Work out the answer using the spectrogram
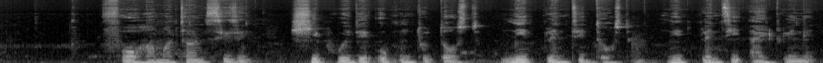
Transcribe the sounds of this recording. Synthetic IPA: fɔɦamatʰãnsizɔ̃n | ʃipwedeʔopʰə̃ntʰudɔst | nid̚plɛ̃ntʰidɔstnidplɛ̃ntʰiʔaɪklinɛ̃n

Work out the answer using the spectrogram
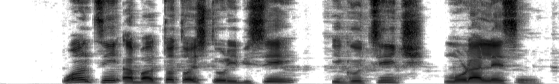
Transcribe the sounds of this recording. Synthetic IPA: wɔ̃n̩tĩŋʔabatːɔtɔistoɾibise | iɡotit͡ʃ | mʊɾalɛsĩ

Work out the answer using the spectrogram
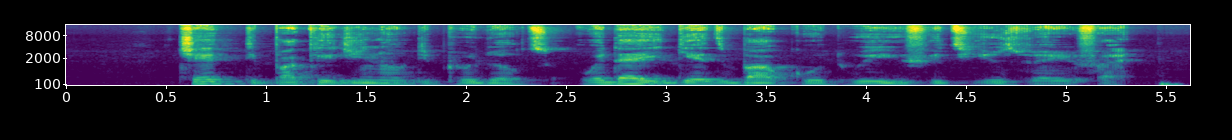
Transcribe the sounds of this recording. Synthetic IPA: t͡ʃɛk̚dipaked͡ʒĩŋɔvdɨpɹodɔk̚twɛdajiɡɛtbakodwejufitjuzvɛɹifaɪ

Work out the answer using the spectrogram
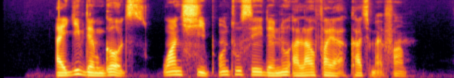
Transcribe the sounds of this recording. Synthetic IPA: aɪɡivdɛ̃mɡɔds | wãnʃipɔ̃ntʰusedenoʔalaʊfajakʰat͡ʃma̰ɪfãm

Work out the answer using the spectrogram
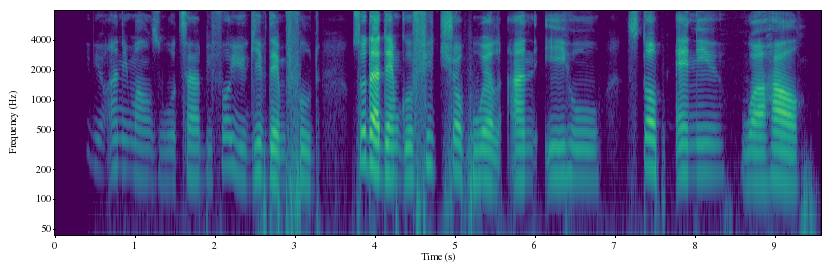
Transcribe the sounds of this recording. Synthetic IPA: ɡivjɔʔanimalswɔtʰabifɔjuɡivdɛ̃mfud | sodat̚dɛ̃mɡofitʃɔpwɛlã̰niu | stɔpɛniwaɦal

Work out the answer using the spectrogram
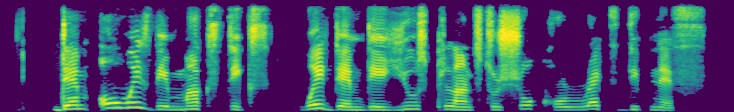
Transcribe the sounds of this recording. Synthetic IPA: dɛ̃mɔlwezdemakstiks | wɛdɛ̃mdejuspʰlãntstʰuʃokʰɔɹɛk̚tdip̚nɛs

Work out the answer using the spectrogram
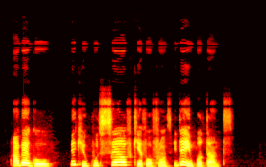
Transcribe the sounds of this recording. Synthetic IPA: abɛɡo | mekʰjuputsɛlfkʰɛfɔfɹɔ̃ntideĩmpɔtãnt

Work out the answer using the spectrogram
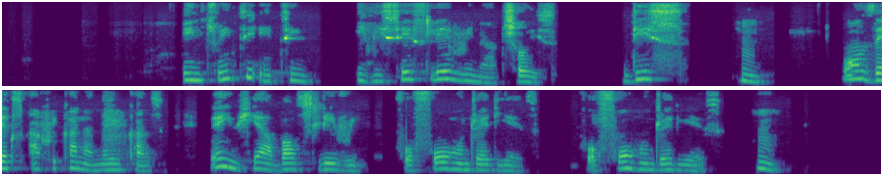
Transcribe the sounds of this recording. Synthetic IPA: ĩntʰwɛ̃ntʰiʔetʰĩn | ibiseslevɹinat͡ʃɔɪs | dis | h̩ | wɔ̃nvɛksafɹikʰãnamɛɹikʰãns | wɛ̃njuhiəabaʊtslevɹi | fɔ̰fɔɦɔ̃ndɹɛdjiəz̥ | fɔ̰fɔɦɔ̃ndɹɛdjiəz̥ | h̩

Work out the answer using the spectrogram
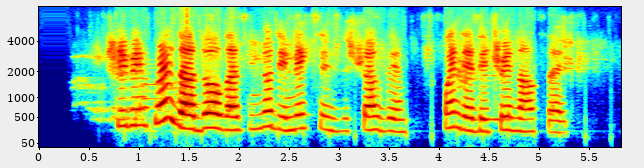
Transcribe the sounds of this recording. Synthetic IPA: ʃibĩnpɹedadɔɡathinodemek̚tɛ̃nsdistɹak̚t̚dɛ̃m | wɛ̃ndɛdetʰɹẽnaʊtsaɪd̥̚

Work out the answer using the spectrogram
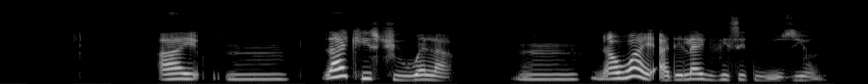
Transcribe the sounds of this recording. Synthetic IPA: ʔaj̩ | laɪkhistʰɹiwɛla | nawajadelaɪkvisitmjṵziɔ̃m

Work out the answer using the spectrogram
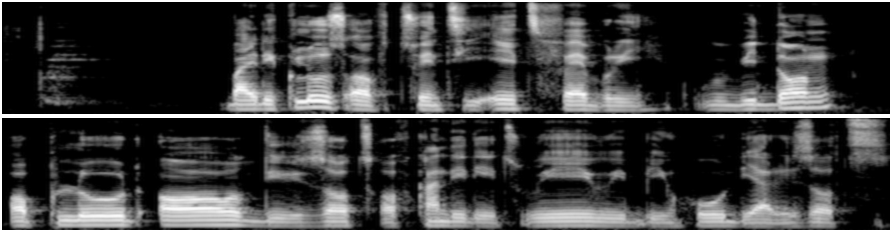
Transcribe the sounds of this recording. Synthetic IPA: baɪdəklozɔvtʰwɛ̃ntʰiʔetfɛbuɹiwibidɔ̃n | ɔplodɔldəɹizɔltsɔv̥kʰãndidetswewibĩnholddɛəɹizɔlts

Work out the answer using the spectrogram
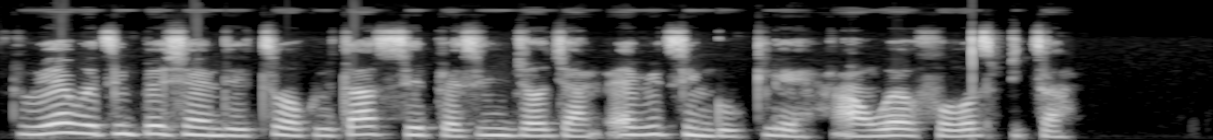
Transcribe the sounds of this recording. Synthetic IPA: tujɛwetĩnpeʃɛ̃ndetʰɔkwitasepɾɛsĩnd͡ʒɔd͡ʒãnɛvɾitĩŋɡokliɛã̰nwɛlfɔhɔspita

